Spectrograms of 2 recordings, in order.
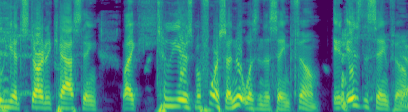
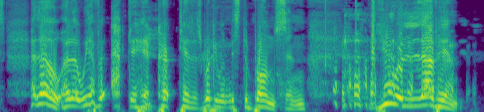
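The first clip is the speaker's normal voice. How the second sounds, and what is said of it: Put-on British accent. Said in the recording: “did a British accent ... So I got in with a British accent.”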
